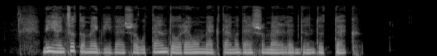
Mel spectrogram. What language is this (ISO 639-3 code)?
hun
